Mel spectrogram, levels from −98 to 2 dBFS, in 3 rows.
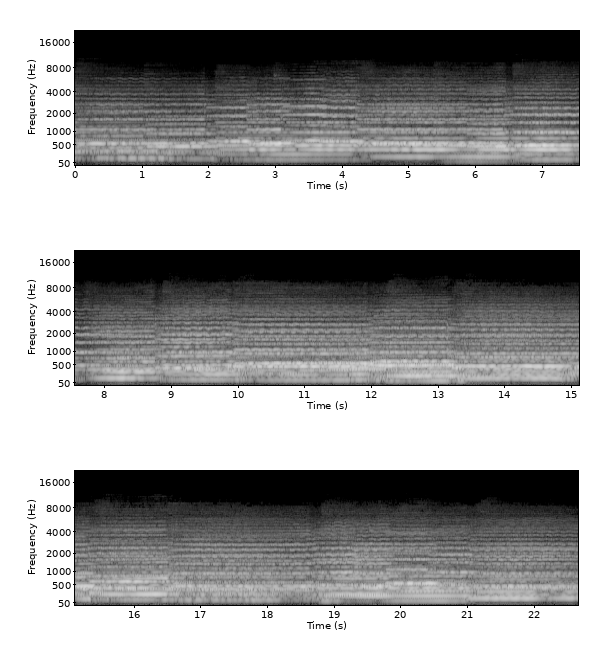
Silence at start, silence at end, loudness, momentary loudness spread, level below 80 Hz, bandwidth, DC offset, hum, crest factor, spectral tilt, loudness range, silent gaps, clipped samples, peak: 0 s; 0 s; -22 LUFS; 7 LU; -68 dBFS; 8 kHz; under 0.1%; none; 14 dB; -8 dB/octave; 4 LU; none; under 0.1%; -8 dBFS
